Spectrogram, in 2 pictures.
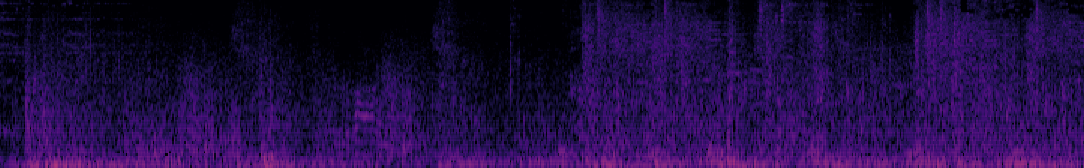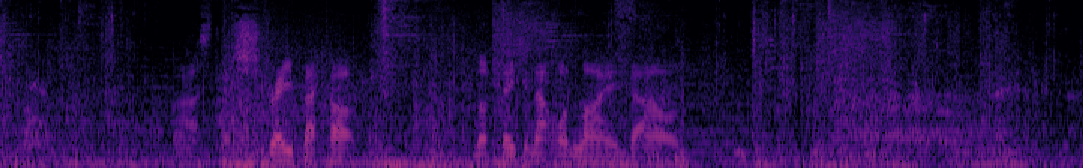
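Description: Heavy weapon strikes and impacts thud repeatedly.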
